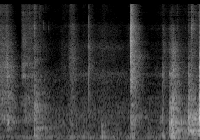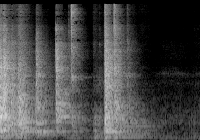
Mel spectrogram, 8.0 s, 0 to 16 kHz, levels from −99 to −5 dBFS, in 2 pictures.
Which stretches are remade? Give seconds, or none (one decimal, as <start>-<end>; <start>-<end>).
0.0-0.7; 2.7-8.0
